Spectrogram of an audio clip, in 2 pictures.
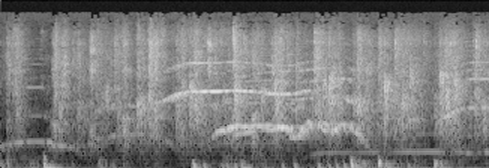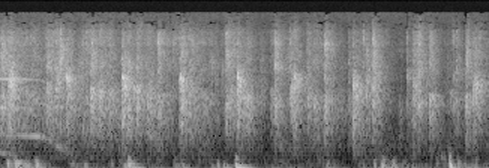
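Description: Steady applause from an audience, dense rapid clapping that holds at a fairly loud level for several seconds, with a few whoops and cheers rising over it.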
